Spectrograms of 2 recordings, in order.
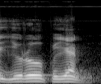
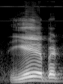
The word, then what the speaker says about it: European: Mr Stalin is a European Mr Stalin is an European European Mr Stalin is a is Dash European open y u ya U consonant sound start whether it is starting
